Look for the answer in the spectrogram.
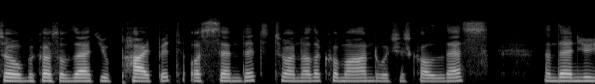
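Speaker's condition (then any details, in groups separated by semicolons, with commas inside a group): No condition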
